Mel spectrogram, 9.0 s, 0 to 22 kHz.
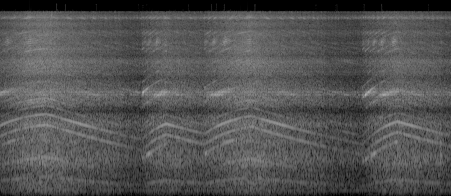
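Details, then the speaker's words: Yamaha Banshee fitted with a ZX7R 750cc engine, overheating diagnosis: fan switch pins bridged by hand to power the fan; fan hum swells and sags every couple of seconds as contact cuts in and out, motor spins freely and pulls good air; fan working normally. "See, the fan is staying on. That's just me wiggling my fingers. It's hard to do this with my hand. Hear the fan? And it's blowing, it's pulling good air."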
